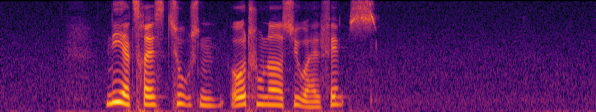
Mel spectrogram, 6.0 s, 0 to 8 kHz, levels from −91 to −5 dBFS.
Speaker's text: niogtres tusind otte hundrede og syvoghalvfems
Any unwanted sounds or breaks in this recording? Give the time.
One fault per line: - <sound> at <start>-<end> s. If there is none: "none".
none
